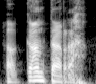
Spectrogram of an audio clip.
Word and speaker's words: Alcantara: Most importantly, because you said Alcantara the right way. Speaking of most people say it incorrectly. They don't roll the R.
